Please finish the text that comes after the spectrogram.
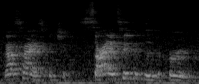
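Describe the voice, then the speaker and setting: A woman's voice: fairly high pitch, fast. Very echoey, distant American woman telling stories. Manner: animated retelling, acting out quoted dialogue; informal, swears freely. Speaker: podcast host. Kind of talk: casual conversational storytelling. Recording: very echoey room, distant mic, faint noise.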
